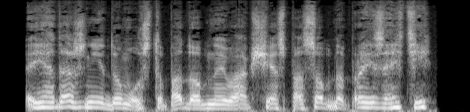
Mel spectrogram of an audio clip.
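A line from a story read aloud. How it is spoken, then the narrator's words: Broken voice. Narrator (Russian): закончил он надломленным голосом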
